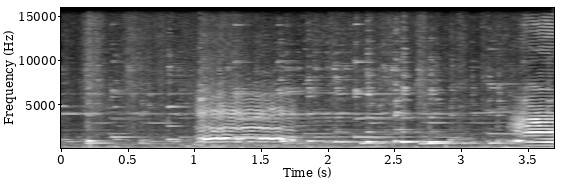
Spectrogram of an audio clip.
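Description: Several goats bleat in overlapping, wavering calls that swell after a brief quieter start and carry on steadily, with no one talking.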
